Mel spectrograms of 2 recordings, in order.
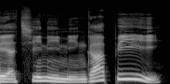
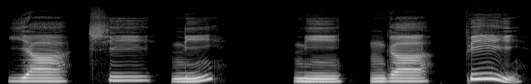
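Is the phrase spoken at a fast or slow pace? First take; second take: fast; slow. First: The phrase is spoken at natural conversational speed. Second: The phrase is spoken slowly and carefully.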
